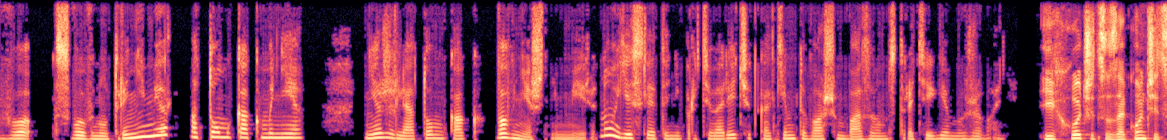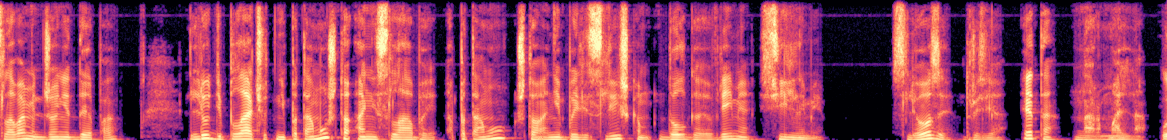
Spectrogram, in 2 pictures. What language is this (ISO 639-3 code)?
rus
